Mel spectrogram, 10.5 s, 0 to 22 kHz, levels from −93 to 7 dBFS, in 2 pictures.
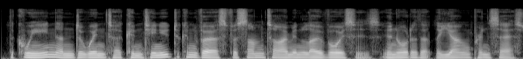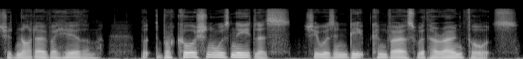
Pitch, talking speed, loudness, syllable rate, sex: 115 Hz, 220 wpm, -18 LUFS, 5.4 syllables/s, male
